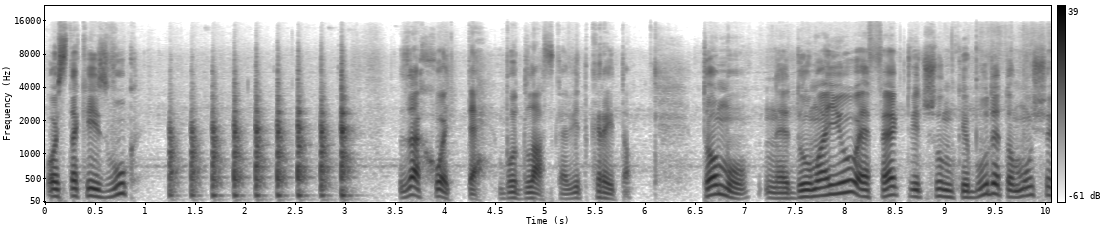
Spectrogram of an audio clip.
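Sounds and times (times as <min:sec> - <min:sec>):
knocking on sheet metal: 0:01.2 - 0:03.2.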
